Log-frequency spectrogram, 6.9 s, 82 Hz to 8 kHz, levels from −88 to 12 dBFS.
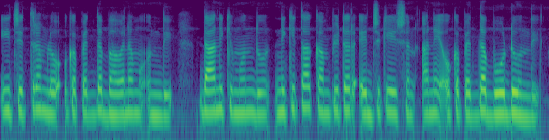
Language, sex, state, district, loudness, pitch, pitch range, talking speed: Telugu, female, Telangana, Mahabubabad, -18 LUFS, 200 Hz, 195-210 Hz, 140 wpm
